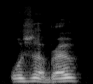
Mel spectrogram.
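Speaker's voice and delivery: mock British accent, pitched high. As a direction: put on a high, exaggerated British voice. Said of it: "I was speaking in a British frickin' accent".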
